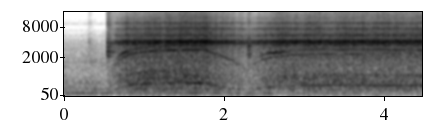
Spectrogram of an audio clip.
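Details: Mixer running: loud, high, steady whine with a rough edge throughout; noisy running, gear wear suspected as one cause, gear replacement suggested.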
